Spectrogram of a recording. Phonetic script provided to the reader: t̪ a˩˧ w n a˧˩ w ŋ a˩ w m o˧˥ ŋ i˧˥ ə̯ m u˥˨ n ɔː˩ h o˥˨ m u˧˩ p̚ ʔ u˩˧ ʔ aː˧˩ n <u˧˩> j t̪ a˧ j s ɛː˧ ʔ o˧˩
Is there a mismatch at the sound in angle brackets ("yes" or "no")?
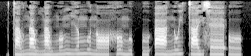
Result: yes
